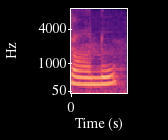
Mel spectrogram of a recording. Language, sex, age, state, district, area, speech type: Kashmiri, female, 18-30, Jammu and Kashmir, Anantnag, rural, spontaneous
